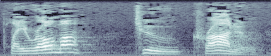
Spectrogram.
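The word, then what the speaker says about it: Pleroma to cranu (πλήρωμα τοῦ χρόνου): Okay, I'm going to give you a Greek pronunciation le- lesson today. Okay, we're going to have you say that the pleroma, why did I say it right? Pleroma, cranu. So can we say that together? Pleroma to cranu.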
